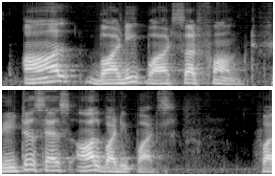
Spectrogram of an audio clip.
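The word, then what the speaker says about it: foetus: zot and fetus us even though the word is f OE but we pronounce it as fetus so first difference is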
